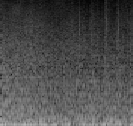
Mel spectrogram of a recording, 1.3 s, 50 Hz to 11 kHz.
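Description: Loud, dense battle noise from Dawn of War 2 as an Eldar Fire Prism fires heavy shots at a Phobos tank, with booming blasts and rumbling explosions packed together in a short burst.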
